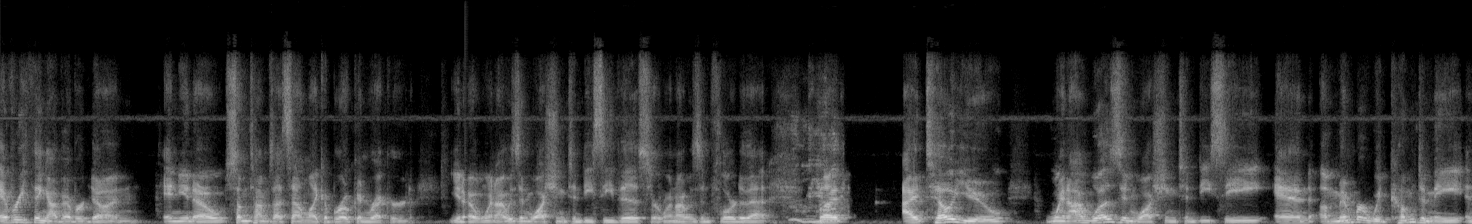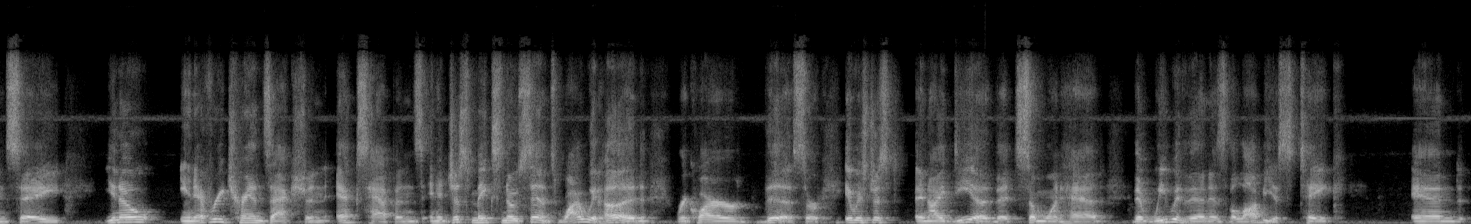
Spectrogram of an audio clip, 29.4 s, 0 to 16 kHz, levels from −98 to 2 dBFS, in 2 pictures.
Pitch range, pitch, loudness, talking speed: 95-130 Hz, 115 Hz, -25 LUFS, 175 wpm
